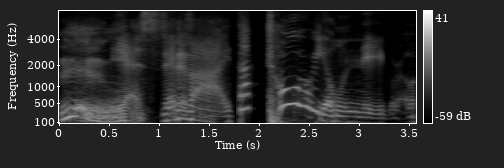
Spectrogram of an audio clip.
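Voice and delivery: slow, creaky, swooping, dragged-out character voice. Showing the voice made for a lab-coat character: Doctorial Negro voice. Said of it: "I had this voice too".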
